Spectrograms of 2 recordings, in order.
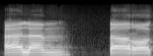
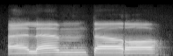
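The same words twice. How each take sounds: First: There is a short stop after alam. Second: The two words are joined without stopping. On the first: The speaker calls it wrong. "tidak boleh juga tadi berhenti sejenak" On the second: The speaker calls it right. "Langsung gabung ya"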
